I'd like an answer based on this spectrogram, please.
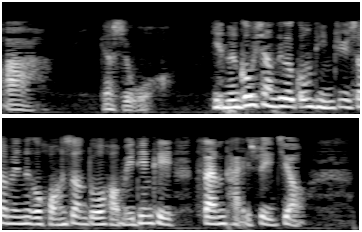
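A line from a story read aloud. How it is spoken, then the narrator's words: Wistful sigh. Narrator (Chinese): 老公感叹说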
